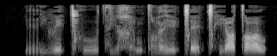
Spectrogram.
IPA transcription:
r i̤˥˧ β e˥˧ ǀʰ uː˧˥ t͡s i̤˧˥ χ e̤˧˥ m tˤ e̤˥ ɣ ɪː˥ ǀ ɛ˧˩˧ ǀʰ iː˥ tˤ o˥˧

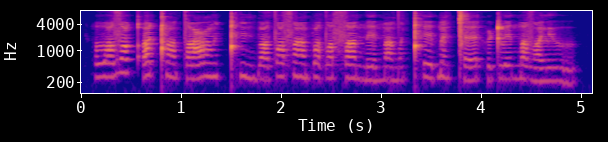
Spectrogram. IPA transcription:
ðˤ i zˤ ɯ qʼ ɛ ǃ ũ tˤ ə ʕ ũ i̯ ǃʰ ĩ ɡ͡b u tˤ u sˤ ĩ p ɯ dˤ e sˤ e n e n ĩ dˤ ə̃ ǃʰ e ɓ ɛ̃ ǀ ɛ h ɯ ʈ l e n e zˤ ə̃ lʲ ɯ

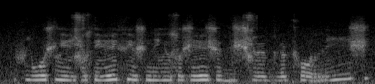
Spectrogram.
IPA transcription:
f i w o ʃ lʲ eː ɕ o s ɾʲ eː fʲ ø ʃ n i lʲ u s o ʃ eː ʃ ø bʲ e ʃ ɕ øː ɡʱ ø ʈʰ o r iː ʃ

